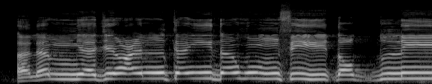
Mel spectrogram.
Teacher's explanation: ضاد جو ہے یہ قرآن پاک کا ایک ایسا حرف ہے کہ اس کو آپ نے موٹا کرنا ہے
